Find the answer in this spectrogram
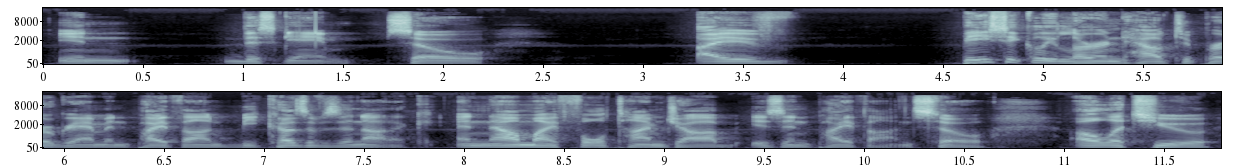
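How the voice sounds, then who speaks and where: Casual male interviewer, slightly low voice, jokey, pokes fun at himself. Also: a little slow. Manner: joking, self-deprecating.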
